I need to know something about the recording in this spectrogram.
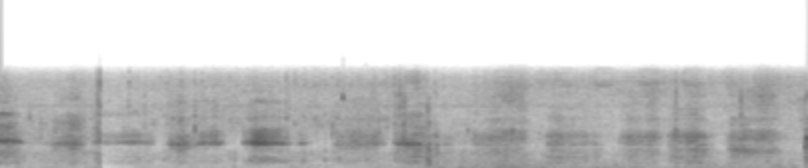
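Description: A cyclist's hard breathing close to the microphone while pedalling, short breaths about once a second, over a steady low rumble of tyres and wind.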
